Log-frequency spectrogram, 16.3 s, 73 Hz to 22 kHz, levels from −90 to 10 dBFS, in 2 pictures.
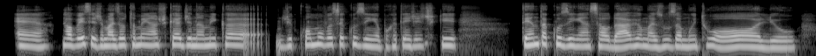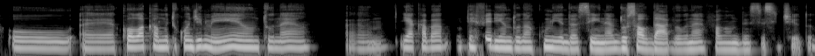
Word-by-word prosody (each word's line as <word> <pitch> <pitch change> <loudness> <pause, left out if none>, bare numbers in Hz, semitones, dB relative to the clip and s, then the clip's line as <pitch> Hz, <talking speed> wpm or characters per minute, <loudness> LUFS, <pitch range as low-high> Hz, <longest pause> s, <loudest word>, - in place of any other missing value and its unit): É, 200 -3 +1
talvez 225 +1 +4
seja. 220 -3 +2
Mas 215 0 +4
eu 225 - +4
também 235 0 0
acho 230 0 -2
que - - 0
é 235 - +5
a - - +5
dinâmica 225 +1 +1 0.3
de 210 +1 -3
como 235 +4 +1
você 240 0 0
cozinha. 215 -5 -1
Porque 200 +1 -6
tem 210 0 -1
gente 205 +7 -5
que 220 -1 0 0.6
tenta 245 +2 +5
cozinhar 215 -5 +1
saudável, 200 +1 +2
mas 190 -2 0
usa 200 0 0
muito 200 +3 -2
óleo 180 -2 +2 0.2
ou, 165 -2 -3
eh, 160 0 -6
coloca 185 +1 +2
muito 185 +1 -1
condimento, 185 -1 +1
né, 175 +1 -4 0.4
hã, 160 +3 -10
e 185 - -2
acaba 180 +1 -1
interferindo 180 -2 +1
na 165 0 0
comida, 160 -2 +1
assim, 155 -1 +1
né, 150 +1 +1
do 160 +1 +1
saudável, 145 -3 +1
né. 155 +2 -1
Falando 145 -1 -2
nesse 140 0 -7
sentido. 180 0 -6
190 Hz, 170 wpm, -23 LUFS, 165-215 Hz, 0.6 s, é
